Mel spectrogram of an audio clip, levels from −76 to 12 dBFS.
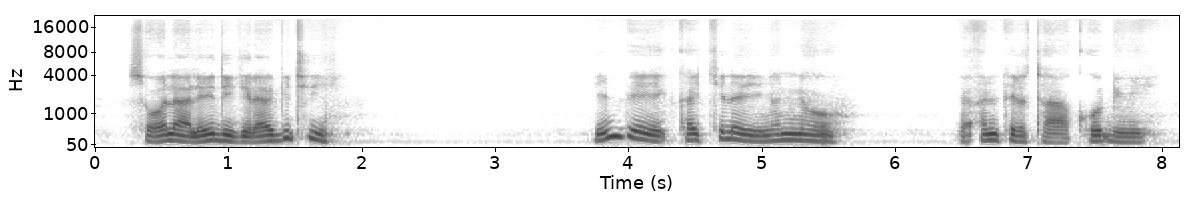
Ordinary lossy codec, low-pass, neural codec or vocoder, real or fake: none; none; autoencoder, 48 kHz, 32 numbers a frame, DAC-VAE, trained on Japanese speech; fake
